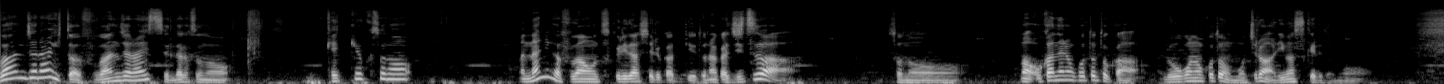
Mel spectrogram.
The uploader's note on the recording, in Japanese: 駅まで歩きながら！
